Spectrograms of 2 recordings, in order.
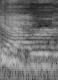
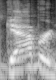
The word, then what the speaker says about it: Gabbard: Hey, Tulsi Gabbard is one of the more... Oh, it's Gabbard now. I thought it was Gabbard. I had her name pronounced wrong.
